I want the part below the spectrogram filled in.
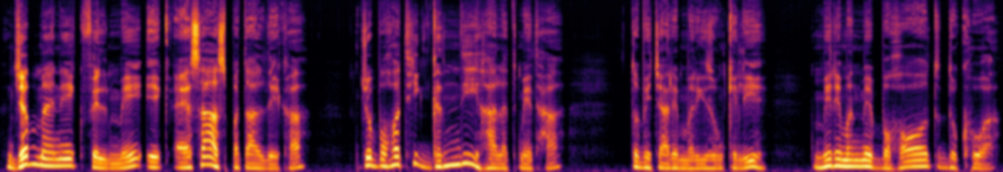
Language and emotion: Hindi, sad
